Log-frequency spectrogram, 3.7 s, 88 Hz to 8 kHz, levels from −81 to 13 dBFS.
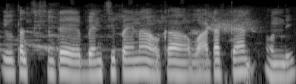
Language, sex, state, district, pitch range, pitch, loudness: Telugu, male, Andhra Pradesh, Sri Satya Sai, 150-165 Hz, 155 Hz, -17 LUFS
